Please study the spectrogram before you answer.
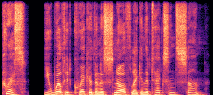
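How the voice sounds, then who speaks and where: A man's voice: high voice, normal speed, pitched above the performer's own voice, natural voice. A man voicing a poised, witty married woman who works in sales, speaking in a raised, teasing voice. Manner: teasing, prim.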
